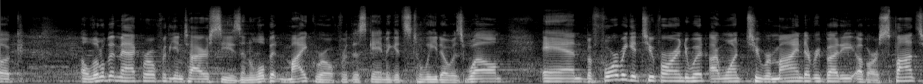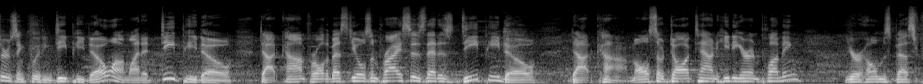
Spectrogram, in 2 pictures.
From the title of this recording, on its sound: Live from Pour Bros. Craft Taproom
